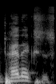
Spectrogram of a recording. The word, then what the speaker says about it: Penix: And again, and that may not be Penix's fault. There, I pronounced it correctly.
